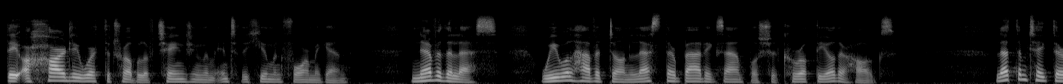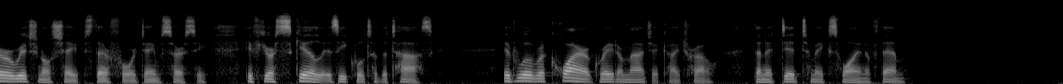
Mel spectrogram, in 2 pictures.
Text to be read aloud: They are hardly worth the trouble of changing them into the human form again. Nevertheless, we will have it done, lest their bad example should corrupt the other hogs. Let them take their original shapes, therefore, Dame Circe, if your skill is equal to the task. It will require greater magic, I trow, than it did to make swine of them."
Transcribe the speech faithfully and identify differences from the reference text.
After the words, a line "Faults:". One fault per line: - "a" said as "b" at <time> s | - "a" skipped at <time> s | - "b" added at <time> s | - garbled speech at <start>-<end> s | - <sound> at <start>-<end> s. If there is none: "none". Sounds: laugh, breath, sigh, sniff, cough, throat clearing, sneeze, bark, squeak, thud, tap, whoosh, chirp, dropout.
They are hardly worth the trouble of changing them into the human form again. Nevertheless, we will have it done, lest their bad example should corrupt the other hogs. Let them take their original shapes, therefore, Dame Circe, if your skill is equal to the task. It will require greater magic, I trow, than it did to make swine of them."
Faults:
none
